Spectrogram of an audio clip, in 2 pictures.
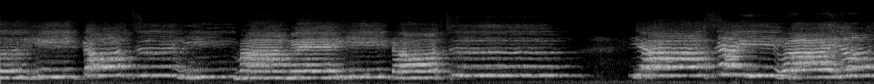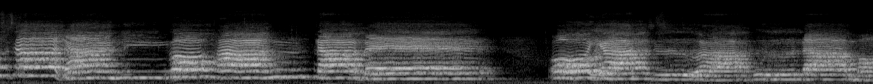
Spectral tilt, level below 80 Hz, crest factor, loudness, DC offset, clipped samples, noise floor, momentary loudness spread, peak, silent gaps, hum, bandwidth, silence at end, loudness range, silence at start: -3 dB/octave; -64 dBFS; 16 dB; -21 LUFS; under 0.1%; under 0.1%; -53 dBFS; 9 LU; -4 dBFS; none; none; 15.5 kHz; 0 s; 3 LU; 0 s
